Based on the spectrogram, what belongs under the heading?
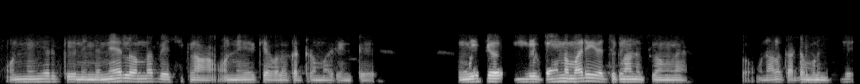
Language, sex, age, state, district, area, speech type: Tamil, male, 18-30, Tamil Nadu, Namakkal, rural, conversation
